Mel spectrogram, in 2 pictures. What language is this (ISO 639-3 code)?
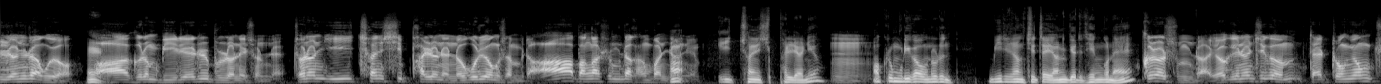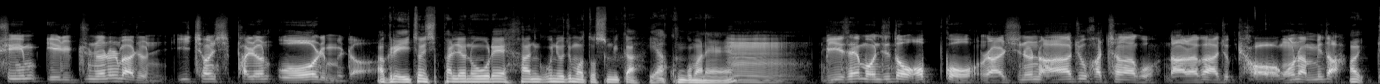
kor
